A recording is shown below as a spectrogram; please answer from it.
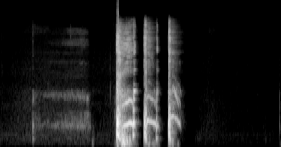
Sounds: Cough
